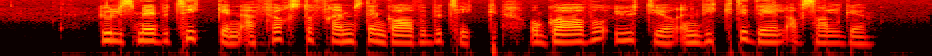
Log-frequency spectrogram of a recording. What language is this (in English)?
Norwegian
